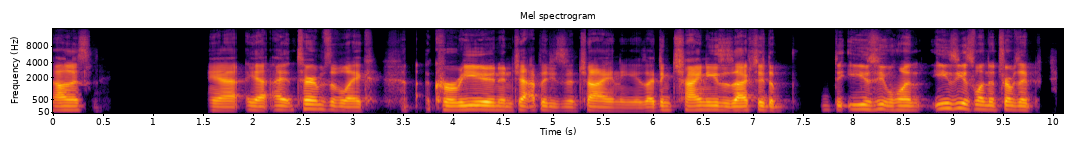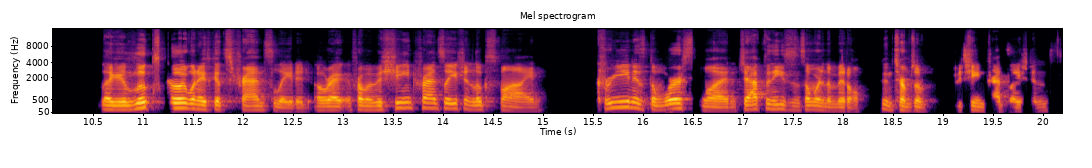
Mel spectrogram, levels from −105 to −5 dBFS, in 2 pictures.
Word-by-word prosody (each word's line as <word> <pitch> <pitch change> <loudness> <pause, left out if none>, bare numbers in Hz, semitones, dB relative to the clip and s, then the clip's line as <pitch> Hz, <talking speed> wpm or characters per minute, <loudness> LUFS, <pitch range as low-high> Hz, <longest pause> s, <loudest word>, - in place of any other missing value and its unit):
honestly 125 0 0 1.1
Yeah 110 -1 +2
yeah, 125 +1 -1
in 125 -1 -1
terms 155 -1 +3
of, 130 - -4
like, 110 -1 -2 0.5
Korean 130 0 +3
and 120 -2 -4
Japanese 115 -2 -1
and 110 -1 -9
Chinese, 105 -3 0
I 110 - +1
think 125 +1 -5
Chinese 130 +1 +3
is 115 - -3
actually 120 +2 +4
the 110 -1 -4 0.5
the 135 - -9
easy 150 +1 -2
one 130 -1 -1
easiest 175 -1 -2
one 145 -2 0
in 135 - -3
terms 135 -2 -1
of 125 - +1 0.8
like, 140 -1 +4
it 135 0 +4
looks 195 +8 +4
good 185 -1 +8
when 170 - +4
it 145 -2 +3
gets - - -1
translated, 125 -6 -2
alright, 120 0 +1
from - - +2
a 125 - -2
machine 185 +10 -2
translation 180 -5 -1
looks 140 0 -4
fine. 105 -4 -3 0.6
Korean 205 +5 -1
is 175 -6 -2
the - - -1
worst 175 +6 +3
one. 110 -2 -1
Japanese 155 0 +1
is 120 -1 -14
somewhere 135 -1 0
in - - -7
the - - -3
middle, 105 0 -2 0.2
in - - -7
terms - - +2
of - - -1 0.3
machine 120 -3 -2
translation. 105 +1 -5
130 Hz, 170 wpm, -26 LUFS, 115-150 Hz, 1.1 s, good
